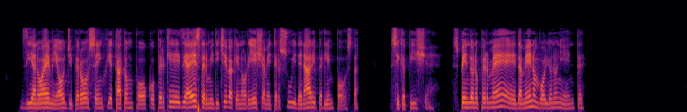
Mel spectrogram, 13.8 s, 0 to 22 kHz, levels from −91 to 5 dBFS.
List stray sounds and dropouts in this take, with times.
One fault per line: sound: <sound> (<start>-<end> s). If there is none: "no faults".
no faults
